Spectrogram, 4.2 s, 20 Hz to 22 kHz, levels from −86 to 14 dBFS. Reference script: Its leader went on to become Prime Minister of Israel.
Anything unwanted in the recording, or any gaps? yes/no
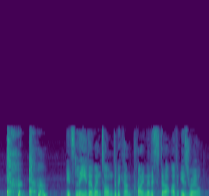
yes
